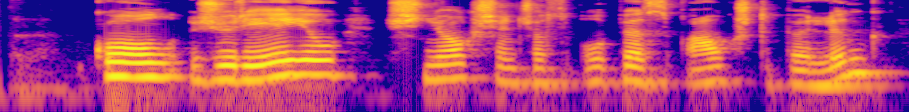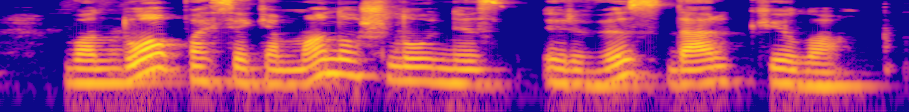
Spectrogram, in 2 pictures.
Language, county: Lithuanian, Telšiai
